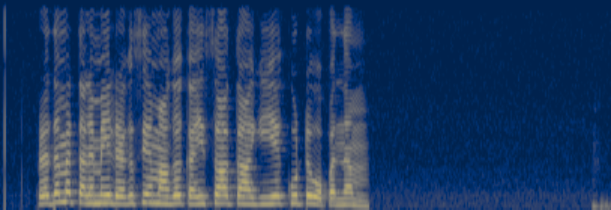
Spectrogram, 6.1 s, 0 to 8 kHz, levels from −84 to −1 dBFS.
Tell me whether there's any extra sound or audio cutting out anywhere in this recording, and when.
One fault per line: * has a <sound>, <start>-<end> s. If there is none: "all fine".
all fine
